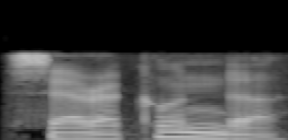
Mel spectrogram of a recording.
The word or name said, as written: Serekunda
